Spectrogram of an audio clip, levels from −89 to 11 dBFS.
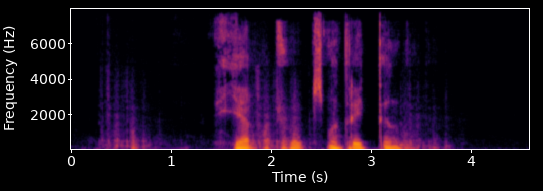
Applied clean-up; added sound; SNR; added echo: neural mask model DeepFilterNet 3.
